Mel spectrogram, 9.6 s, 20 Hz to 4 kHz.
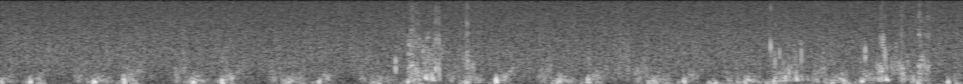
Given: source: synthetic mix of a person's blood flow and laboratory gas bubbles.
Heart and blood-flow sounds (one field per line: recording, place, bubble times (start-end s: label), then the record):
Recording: Doppler ultrasound of blood flow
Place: precordium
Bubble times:
3.92-4.00 s: bubbles
4.05-4.44 s: bubbles
4.61-4.77 s: bubbles
7.68-8.20 s: bubbles
8.61-9.32 s: bubbles
From the record:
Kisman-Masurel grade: 222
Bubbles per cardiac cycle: several, 3 to 8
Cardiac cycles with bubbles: 10 to 50%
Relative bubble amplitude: moderate (0.250 to 0.450)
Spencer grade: 2 (many but less than half of the cardiac periods contain bubble signals, singularly or in groups)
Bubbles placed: anywhere in the cardiac cycle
